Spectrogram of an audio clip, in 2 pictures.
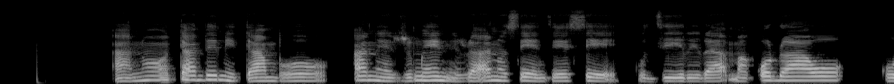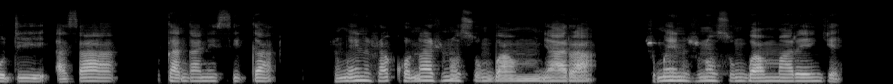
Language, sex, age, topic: Ndau, male, 50+, health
